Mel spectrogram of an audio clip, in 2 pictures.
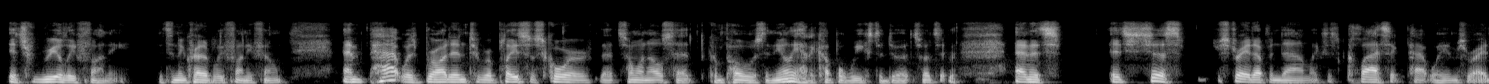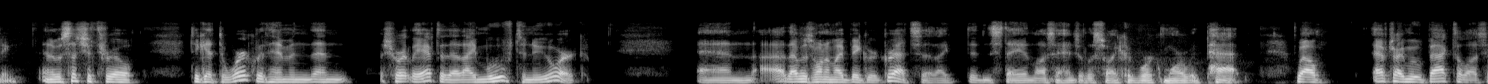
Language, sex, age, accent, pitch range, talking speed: English, male, 50-69, American, 95-115 Hz, 200 wpm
